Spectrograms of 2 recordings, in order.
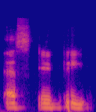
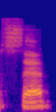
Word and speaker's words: SAP: commonly Pakistan में इसे safe pronounce करते हैं हम but this is not safe this is एस एपी तो आज से हमेशा आपने इसको एस एपी प्रोनाउंस करें अच्छा व्हाट इज एसपी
